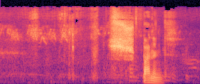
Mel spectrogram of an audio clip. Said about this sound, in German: Die Vögel im Hintergrund sind ein bisschen surreal bei der Situation, ganz ehrlich.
